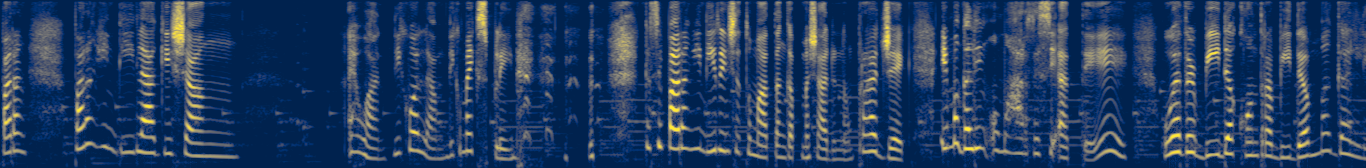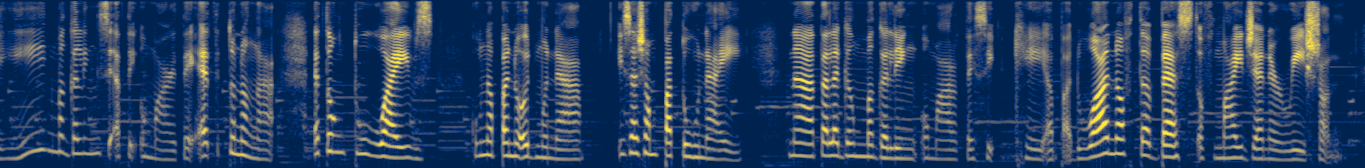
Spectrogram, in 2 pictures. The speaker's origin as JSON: {"language": "Tagalog", "country": "Philippines", "said": "as a Filipino or a teleserye fan"}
